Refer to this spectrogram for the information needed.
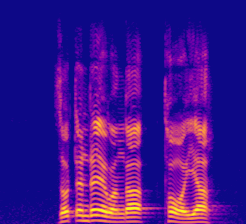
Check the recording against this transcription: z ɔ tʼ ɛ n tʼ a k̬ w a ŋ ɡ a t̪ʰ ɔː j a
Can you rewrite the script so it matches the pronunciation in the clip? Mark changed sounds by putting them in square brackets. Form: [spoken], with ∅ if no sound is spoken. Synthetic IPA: z ɔ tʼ ɛ n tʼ [ɛ] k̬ w a ŋ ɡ a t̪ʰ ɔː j a

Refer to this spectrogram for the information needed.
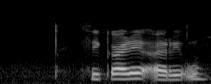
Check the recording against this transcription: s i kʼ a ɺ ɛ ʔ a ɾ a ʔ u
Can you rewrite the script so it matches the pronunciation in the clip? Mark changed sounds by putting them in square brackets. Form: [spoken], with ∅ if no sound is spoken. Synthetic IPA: s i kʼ a ɺ ɛ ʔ a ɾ [i] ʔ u

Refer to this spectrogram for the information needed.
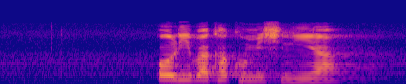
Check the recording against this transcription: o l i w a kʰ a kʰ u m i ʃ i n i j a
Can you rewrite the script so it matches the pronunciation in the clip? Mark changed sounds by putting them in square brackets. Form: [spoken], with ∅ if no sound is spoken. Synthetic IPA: o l i [β] a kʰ a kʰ [o] m i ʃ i n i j a

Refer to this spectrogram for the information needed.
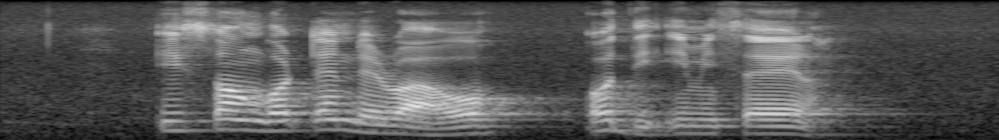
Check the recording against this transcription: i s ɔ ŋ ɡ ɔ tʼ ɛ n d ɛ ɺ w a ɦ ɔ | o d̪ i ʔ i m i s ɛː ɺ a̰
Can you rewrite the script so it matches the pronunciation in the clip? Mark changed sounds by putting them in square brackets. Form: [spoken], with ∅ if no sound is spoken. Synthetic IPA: i s ɔ ŋ ɡ ɔ tʼ ɛ n d ɛ ɺ w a ɦ ɔ | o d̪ i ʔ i m i s ɛː ɺ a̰

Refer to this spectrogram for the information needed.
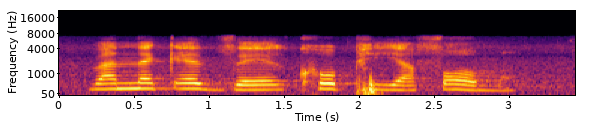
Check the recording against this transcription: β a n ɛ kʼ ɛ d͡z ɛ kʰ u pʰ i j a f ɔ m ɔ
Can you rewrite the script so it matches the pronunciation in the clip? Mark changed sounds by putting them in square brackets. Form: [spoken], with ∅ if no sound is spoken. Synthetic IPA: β a n ɛ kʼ ɛ d͡z ɛ kʰ [o] pʰ i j a f [ɔː] m ɔ

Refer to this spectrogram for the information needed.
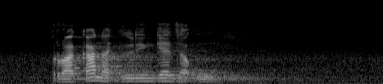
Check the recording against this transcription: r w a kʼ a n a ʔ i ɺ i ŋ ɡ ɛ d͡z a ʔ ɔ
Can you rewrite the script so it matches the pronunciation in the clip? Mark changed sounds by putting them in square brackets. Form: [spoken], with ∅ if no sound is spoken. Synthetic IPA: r w a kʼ a n a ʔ i ɺ i ŋ ɡ ɛ d͡z a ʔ [u]

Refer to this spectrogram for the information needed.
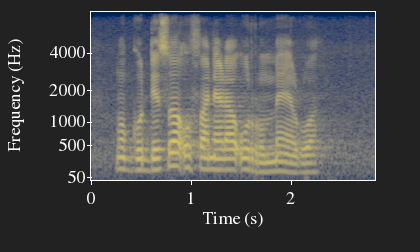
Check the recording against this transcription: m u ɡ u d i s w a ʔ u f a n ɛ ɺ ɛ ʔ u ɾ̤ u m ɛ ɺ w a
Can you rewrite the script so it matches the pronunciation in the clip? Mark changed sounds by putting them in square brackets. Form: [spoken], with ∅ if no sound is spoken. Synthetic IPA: m u ɡ u d i s w a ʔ u f a n ɛ ɺ [a] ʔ u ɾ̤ u m [ɛː] ɺ w a

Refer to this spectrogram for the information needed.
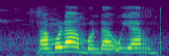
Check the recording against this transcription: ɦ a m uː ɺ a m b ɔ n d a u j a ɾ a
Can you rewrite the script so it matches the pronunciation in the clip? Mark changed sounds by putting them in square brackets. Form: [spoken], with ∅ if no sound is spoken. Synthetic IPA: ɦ a m [u] ɺ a m b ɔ n d a u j a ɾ [i]

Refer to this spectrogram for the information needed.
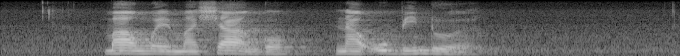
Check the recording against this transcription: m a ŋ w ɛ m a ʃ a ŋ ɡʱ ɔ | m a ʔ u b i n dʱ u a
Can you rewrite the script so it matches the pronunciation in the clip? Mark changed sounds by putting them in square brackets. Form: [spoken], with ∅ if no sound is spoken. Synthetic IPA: m a ŋ w ɛ m a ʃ a ŋ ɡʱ ɔ | [n] a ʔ u b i n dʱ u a

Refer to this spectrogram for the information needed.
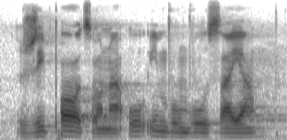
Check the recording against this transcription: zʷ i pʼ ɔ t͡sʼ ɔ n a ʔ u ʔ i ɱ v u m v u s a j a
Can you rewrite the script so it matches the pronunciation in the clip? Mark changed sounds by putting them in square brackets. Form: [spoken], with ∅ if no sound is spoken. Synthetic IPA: zʷ i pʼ ɔ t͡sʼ ɔ n a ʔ u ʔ i ɱ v u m v u s a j a

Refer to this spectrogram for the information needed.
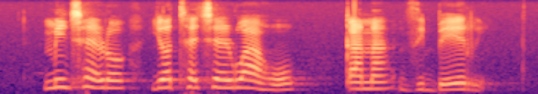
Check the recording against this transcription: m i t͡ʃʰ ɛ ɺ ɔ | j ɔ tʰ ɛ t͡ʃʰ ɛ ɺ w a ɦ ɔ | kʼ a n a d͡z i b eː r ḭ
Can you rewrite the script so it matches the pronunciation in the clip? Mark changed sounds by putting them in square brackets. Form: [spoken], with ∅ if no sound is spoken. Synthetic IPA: m i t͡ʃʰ ɛ ɺ ɔ | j ɔ tʰ ɛ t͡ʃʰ ɛ ɺ w a ɦ ɔ | kʼ a n a d͡z i b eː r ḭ

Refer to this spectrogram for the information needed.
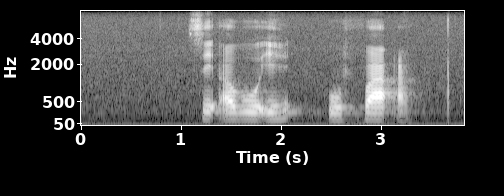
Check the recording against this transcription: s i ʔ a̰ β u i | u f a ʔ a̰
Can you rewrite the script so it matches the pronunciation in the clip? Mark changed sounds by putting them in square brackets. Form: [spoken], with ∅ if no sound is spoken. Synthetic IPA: s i ʔ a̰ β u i | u f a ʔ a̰

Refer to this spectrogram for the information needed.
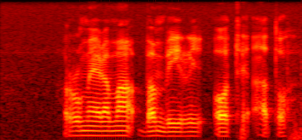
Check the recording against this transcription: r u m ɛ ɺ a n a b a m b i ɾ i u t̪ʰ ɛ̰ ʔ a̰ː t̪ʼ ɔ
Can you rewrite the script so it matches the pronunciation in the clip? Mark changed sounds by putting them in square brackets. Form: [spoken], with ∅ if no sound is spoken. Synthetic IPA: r u m ɛ ɺ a [m] a b a m b i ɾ i [ɔ] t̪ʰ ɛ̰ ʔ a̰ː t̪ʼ ɔ

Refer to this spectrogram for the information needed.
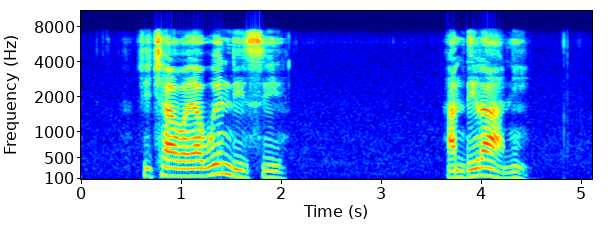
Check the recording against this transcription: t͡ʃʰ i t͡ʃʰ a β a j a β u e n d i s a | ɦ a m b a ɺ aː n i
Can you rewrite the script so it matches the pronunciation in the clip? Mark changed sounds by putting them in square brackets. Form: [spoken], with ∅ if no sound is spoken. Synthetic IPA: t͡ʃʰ i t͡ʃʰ a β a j a β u e n d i s [i] | ɦ a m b [i] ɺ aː n i

